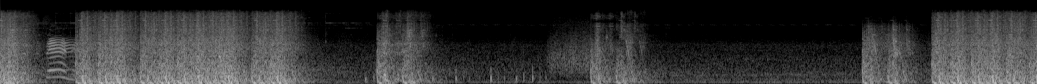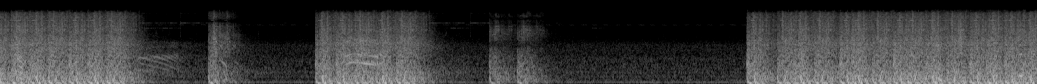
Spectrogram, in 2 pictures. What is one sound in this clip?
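Rapid gunfire rattles in long, loud bursts.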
